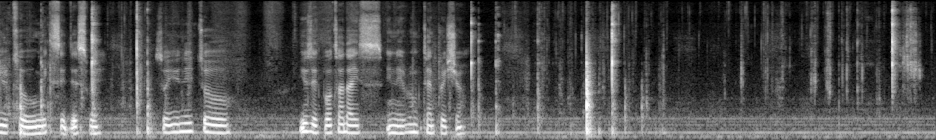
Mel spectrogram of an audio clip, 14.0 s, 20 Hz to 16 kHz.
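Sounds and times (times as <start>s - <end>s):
spoon squishing butter: 9.8s - 14.0s
spoon scraping bowl: 12.8s - 14.0s.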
